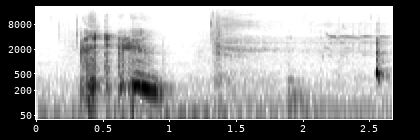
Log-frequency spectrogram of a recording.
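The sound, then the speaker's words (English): A fairly loud throat clearing, one rough, gravelly burst lasting under a second, followed by softer breathy noises and a small click. “I don't know why I had to clear my throat like that.”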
